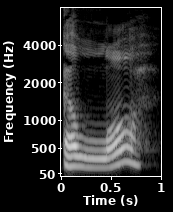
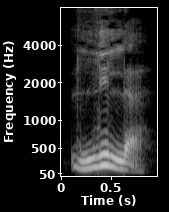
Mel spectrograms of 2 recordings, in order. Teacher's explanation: which is the word of Allah, heavy, Allah, light, lillah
